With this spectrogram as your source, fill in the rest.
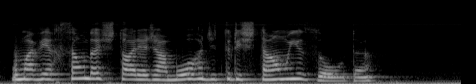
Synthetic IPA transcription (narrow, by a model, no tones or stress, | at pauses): ũmɐveɾsɐ̃w̃d̪ɐiʃt̪ɔɾiɐd͡ʒɪamoɾd͡ʒɪt̪ɾiʃt̪ɐ̃w̃izowd̪ɐ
